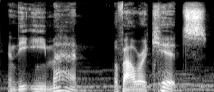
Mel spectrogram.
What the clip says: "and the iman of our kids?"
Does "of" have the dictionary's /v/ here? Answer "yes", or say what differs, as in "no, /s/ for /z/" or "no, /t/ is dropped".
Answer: yes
